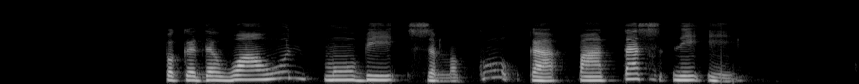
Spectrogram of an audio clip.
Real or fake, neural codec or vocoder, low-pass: real; none; 7.2 kHz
